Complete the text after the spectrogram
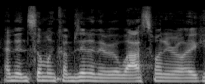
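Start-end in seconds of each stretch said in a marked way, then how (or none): none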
